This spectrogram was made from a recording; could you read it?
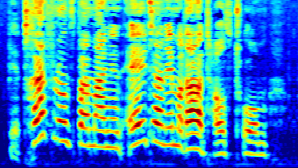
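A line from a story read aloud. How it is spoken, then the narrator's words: Calling out. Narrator (German): ruft Elliot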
